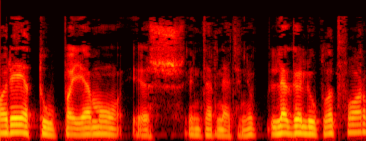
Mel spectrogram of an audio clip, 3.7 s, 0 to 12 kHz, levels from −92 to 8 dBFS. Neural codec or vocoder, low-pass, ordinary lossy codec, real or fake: none; 10.8 kHz; MP3, 32 kbps; real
